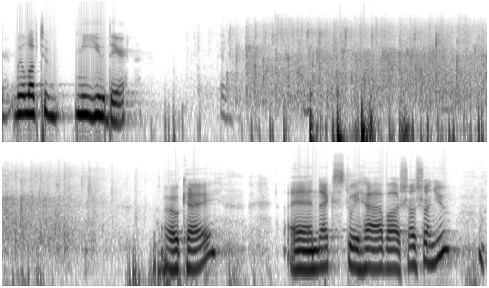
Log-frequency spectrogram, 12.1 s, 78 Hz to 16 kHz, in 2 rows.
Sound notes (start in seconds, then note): 2.7 applause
